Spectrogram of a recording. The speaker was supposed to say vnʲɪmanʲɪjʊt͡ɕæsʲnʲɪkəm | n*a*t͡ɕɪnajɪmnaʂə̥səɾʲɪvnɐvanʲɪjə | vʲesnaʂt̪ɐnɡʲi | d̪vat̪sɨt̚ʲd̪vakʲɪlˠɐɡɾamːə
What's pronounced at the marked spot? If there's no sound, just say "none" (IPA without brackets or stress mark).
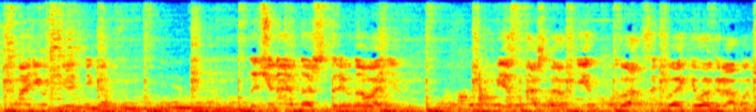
ə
